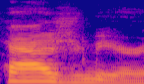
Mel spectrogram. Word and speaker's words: KSHMR: That was Take Me Home by Kashmir, and that's spelled KSHMR.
